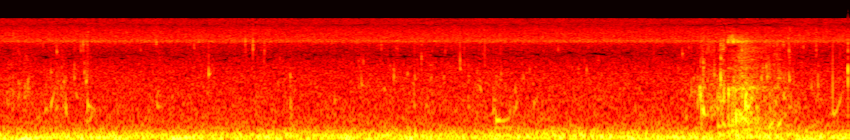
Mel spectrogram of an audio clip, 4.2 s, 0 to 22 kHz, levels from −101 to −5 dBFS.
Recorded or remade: remade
